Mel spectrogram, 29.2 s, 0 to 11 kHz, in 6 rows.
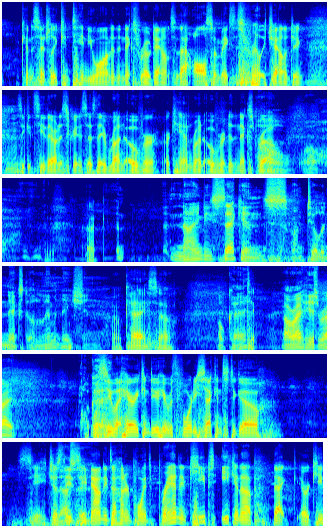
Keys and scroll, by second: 19.2 Return, 19.3 shift+0, 19.5 Return, 19.9 Return, 20.1 0, 20.4 Return.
